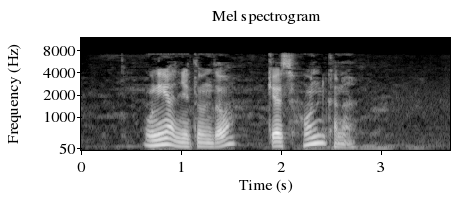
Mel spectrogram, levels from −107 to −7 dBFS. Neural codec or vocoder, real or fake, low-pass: codec, 16 kHz, 8 kbps, FreqCodec, larger model; fake; 7.2 kHz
